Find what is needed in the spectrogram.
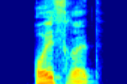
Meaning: second-person plural subjunctive I of äußern
- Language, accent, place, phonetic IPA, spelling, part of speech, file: German, Germany, Berlin, [ˈɔɪ̯sʁət], äußret, verb, De-äußret.ogg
